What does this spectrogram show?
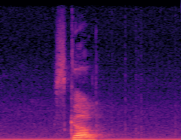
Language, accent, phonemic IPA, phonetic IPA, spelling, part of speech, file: Armenian, Eastern Armenian, /zɡɑl/, [zɡɑl], զգալ, verb, Hy-զգալ.ogg
- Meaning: 1. to feel, to sense 2. to be aware 3. to foresee, to expect 4. to feel, to nourish, to entertain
